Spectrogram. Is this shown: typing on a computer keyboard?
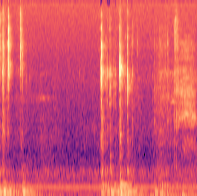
yes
